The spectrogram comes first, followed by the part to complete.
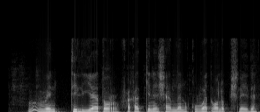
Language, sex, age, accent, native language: Uzbek, male, 18-24, Jizzax, Uzbek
